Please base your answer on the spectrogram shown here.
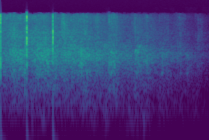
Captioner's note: applause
